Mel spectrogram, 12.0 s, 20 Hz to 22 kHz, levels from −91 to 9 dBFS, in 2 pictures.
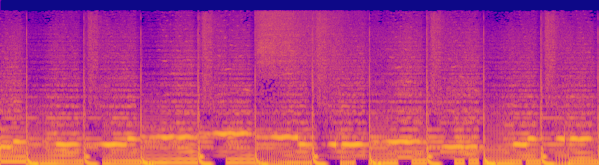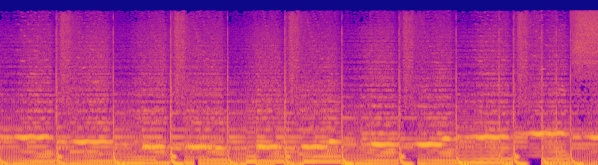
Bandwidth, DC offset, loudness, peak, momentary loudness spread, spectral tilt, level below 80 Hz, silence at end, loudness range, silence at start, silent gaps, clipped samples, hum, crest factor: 17 kHz; 0.1%; -12 LUFS; 0 dBFS; 2 LU; -5.5 dB/octave; -16 dBFS; 0 s; 1 LU; 0 s; none; under 0.1%; none; 10 dB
